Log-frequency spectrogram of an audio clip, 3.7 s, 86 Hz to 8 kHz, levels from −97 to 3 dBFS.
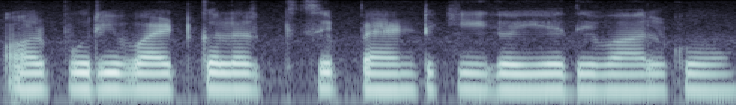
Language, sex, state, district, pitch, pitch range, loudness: Hindi, female, Chhattisgarh, Raipur, 170 Hz, 165-170 Hz, -16 LUFS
